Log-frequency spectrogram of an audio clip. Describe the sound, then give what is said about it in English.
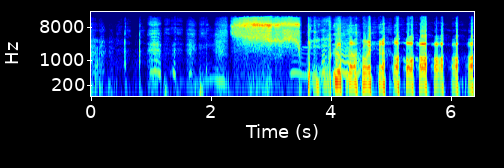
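A voice imitates a drone strike explosion with a loud, hissing burst lasting about a second, surrounded by rapid clicking and vocal mouth noises in a dry recording. “That's a drone strike right there.”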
